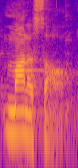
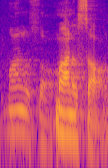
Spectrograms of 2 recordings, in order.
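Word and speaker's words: MonoSol: of Japan we are a wholly owned subsidiary Manas all Manas all right M o n o capital s o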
